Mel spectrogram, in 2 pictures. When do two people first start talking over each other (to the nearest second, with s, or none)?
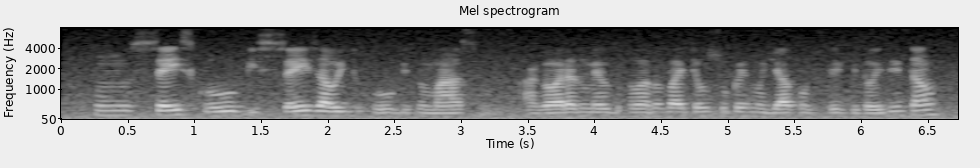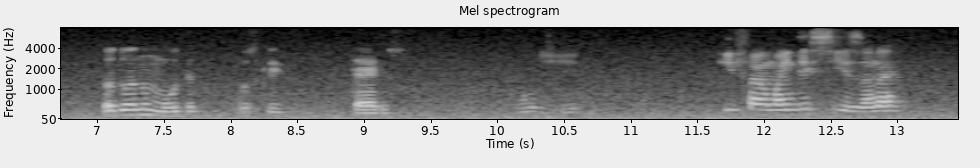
none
